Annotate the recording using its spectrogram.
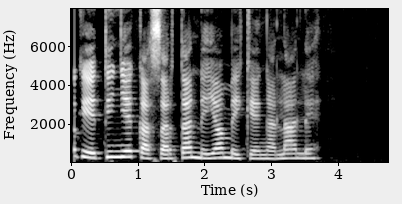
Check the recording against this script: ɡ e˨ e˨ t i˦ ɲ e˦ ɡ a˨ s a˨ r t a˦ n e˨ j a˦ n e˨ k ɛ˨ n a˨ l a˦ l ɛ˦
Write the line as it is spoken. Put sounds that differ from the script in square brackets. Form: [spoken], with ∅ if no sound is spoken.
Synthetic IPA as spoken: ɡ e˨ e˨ t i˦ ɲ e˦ [k] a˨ s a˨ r t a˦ n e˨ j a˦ [m] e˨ k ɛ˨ [ŋ] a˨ l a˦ l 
